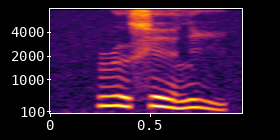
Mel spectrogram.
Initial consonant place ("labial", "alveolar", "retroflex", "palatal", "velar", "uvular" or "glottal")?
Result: retroflex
